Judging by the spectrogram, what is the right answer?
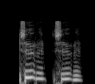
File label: Japanese Texture, Ideo Phones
